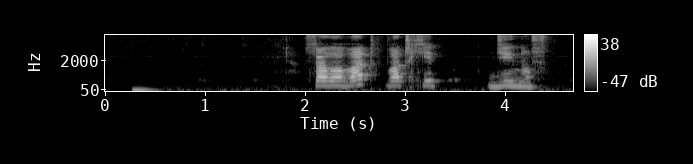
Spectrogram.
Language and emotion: Russian, neutral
